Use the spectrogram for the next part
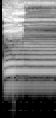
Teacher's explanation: ناک میں آواز لے کے جائیں گے ایک الف کی مقدار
